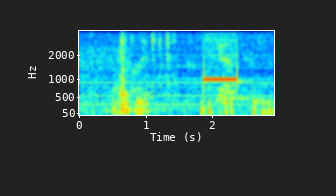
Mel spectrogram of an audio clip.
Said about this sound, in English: you've reached Moshone Landscaping Incorporated. We're unable to get to the phone right now, but if you leave your name, phone number, and a brief message after the beep, we'll get back to you as soon as possible.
